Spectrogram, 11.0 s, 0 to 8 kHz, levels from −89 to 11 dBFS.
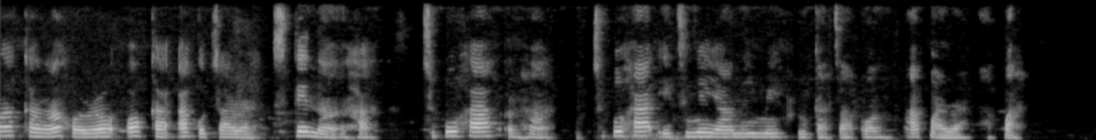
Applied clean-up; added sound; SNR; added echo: none; none; none; none.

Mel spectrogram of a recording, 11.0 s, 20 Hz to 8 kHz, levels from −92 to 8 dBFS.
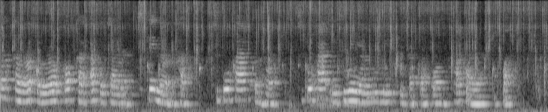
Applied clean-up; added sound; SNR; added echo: none; Gurgling / Liquid; 13 dB; reverberation time 0.6 s.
